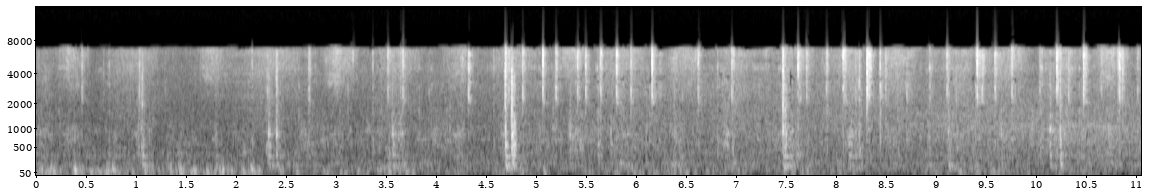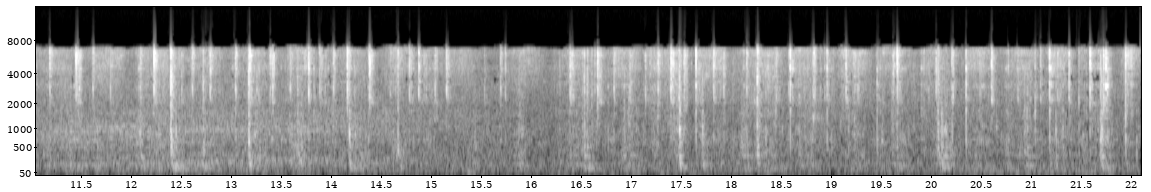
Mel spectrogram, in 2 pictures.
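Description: Sewer inspection camera and its push cable being pulled back through a PVC sewer line, with irregular clicking and rattling over a low rumble.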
